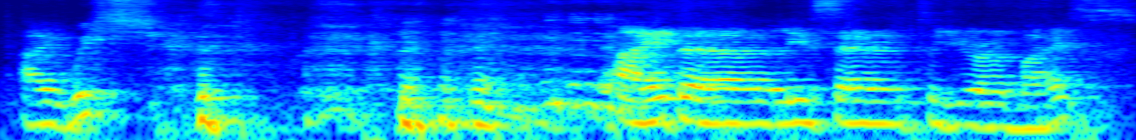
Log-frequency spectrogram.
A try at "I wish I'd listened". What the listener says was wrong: Okay, so if you don't pronounce that strong consonant at the end, the teacher doesn't know if the Spanish speaker has bad grammar or the pronunciation is wrong. So it's I wish I'd listened or listen. Okay, you have to be careful about it.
